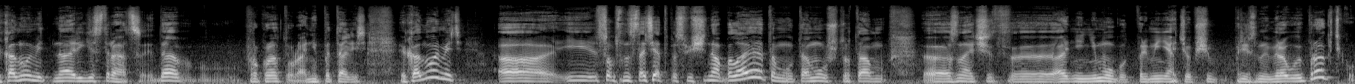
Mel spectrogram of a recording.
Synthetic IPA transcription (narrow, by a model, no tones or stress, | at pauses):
ɪkɐno̞mʲɪt̚ʲnəɾʲɪɡʲɪst̪ɾat̪sɨ̰ɪ̰d̪apɾəkʊɾɐt̪ṵɾə̰ɐ̰nʲipɨt̪alʲɪsʲɪkɐno̞mʲɪtʲ | aisopsʲɪnəst̪ɐtʲjat̪ə̥pəsvʲɪɕːɪnabɨlˠaɛt̪əmʊt̪ɐmuʂt̪o̞t̪am | znat͡ɕɪt̪ɐnʲinʲɪmo̞ɡʊt̪̚pɾʲɪmʲɪnʲætʲopɕːɪpɾʲizənʊjʊmʲɪɾɐvujʊpɾaktʲɪ̥kʊ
